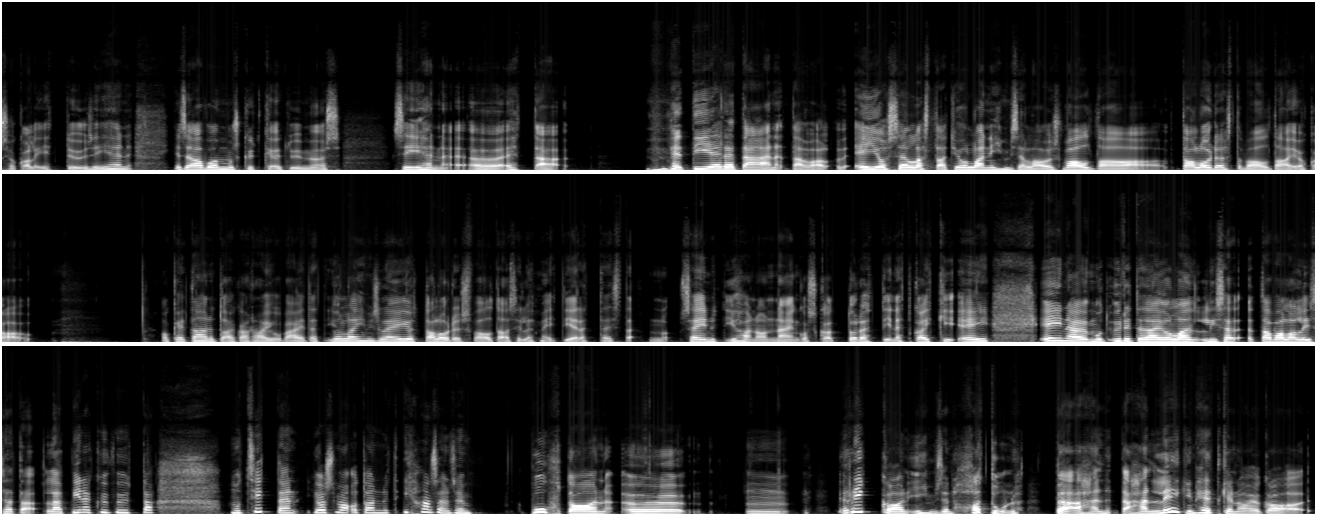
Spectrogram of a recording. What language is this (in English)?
Finnish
